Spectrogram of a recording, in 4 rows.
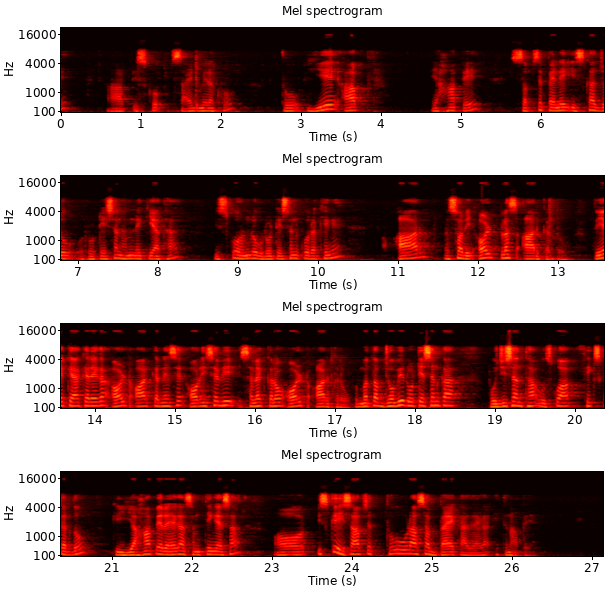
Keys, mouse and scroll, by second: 0.0 scroll up 3, 0.0-1.5 middle drag, 1.5 KP_3, 2.1-2.4 scroll up 2, 2.4-4.5 shift+middle drag, 4.6-6.6 shift+middle drag, 7.7 click, 13.1 alt+r, 15.8 click, 17.2 alt+r, 19.3 click, 20.3 click, 24.6 click.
